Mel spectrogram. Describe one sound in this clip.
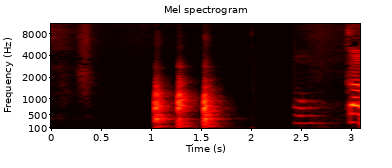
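A boy knocks on a door.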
